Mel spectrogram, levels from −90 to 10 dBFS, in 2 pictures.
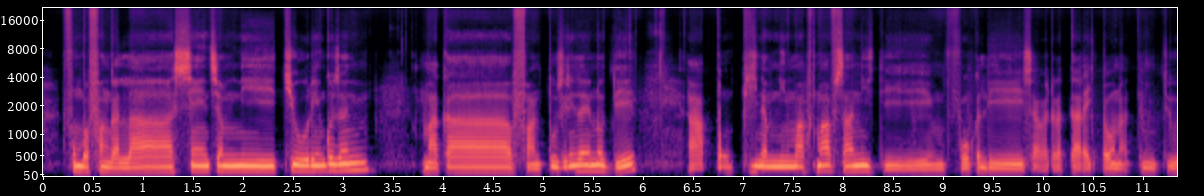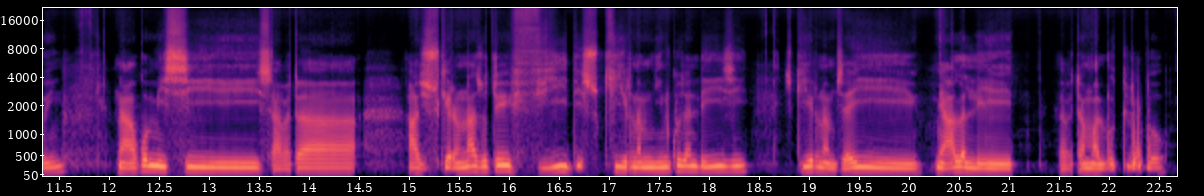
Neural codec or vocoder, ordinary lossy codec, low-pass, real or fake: autoencoder, 48 kHz, 128 numbers a frame, DAC-VAE, trained on Japanese speech; none; none; fake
